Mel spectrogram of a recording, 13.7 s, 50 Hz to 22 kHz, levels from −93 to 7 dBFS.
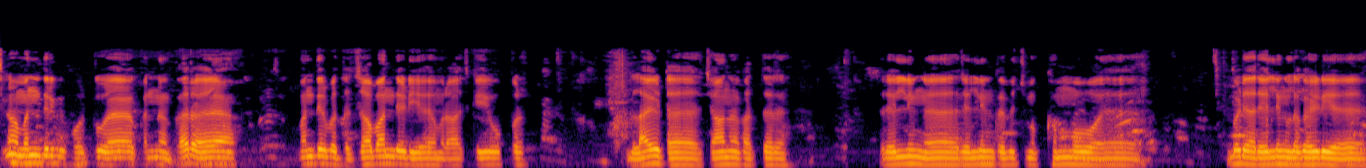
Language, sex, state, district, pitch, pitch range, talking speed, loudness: Rajasthani, male, Rajasthan, Churu, 120 Hz, 115-125 Hz, 140 wpm, -16 LUFS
